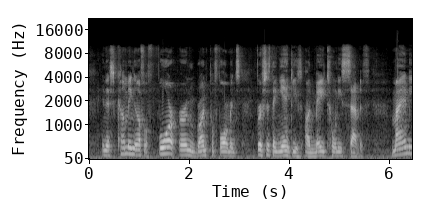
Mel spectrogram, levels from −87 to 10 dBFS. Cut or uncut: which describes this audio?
uncut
